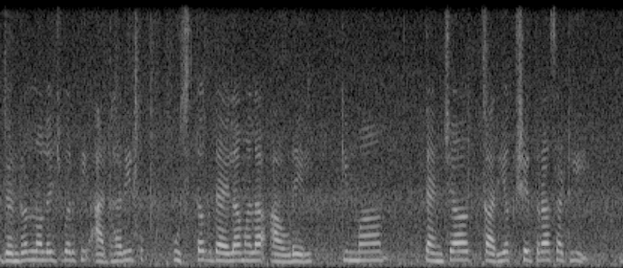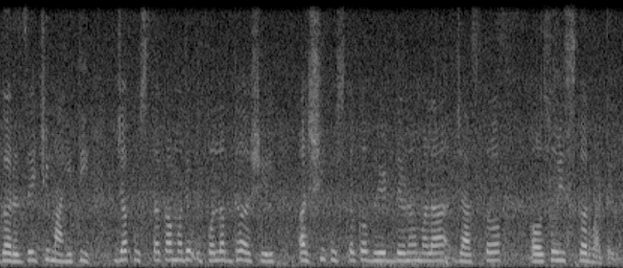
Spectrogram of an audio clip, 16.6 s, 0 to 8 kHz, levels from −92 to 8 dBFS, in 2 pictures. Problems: constant background noise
